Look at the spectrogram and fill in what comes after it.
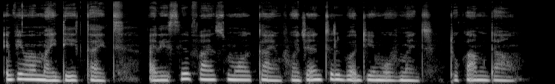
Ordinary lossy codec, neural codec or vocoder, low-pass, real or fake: none; none; none; real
